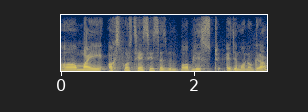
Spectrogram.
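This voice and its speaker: With an Odisha accent, a man talks in a fairly high pitch and a dark, mellow tone. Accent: Indian (Odia) English. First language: Odia. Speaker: diplomat. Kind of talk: interview. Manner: hesitant, many fillers.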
